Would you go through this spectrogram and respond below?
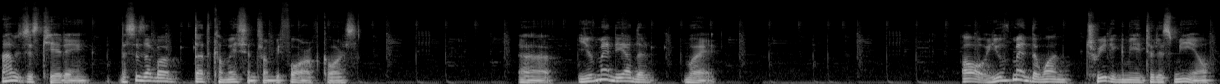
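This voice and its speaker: A man with a fairly low voice gives casual let's-play commentary. He is informal and wry, reacting to the game as its music plays faintly behind him. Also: very animated, a little slow, long pauses, darkish tone, slightly rough. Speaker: game streamer.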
